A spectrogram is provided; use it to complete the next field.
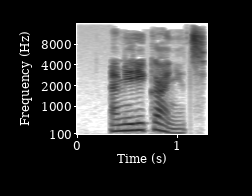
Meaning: male American (citizen, resident)
- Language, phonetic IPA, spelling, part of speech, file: Russian, [ɐmʲɪrʲɪˈkanʲɪt͡s], американец, noun, Ru-американец.ogg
